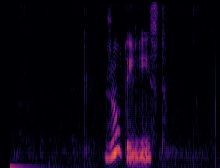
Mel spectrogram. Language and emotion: Russian, sad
